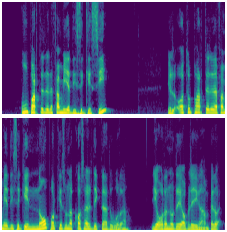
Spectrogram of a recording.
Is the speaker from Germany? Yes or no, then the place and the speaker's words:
yes; Germany; now in Chile; yo soy alemán y en Alemania nuestro gran día de los alemanes no celebramos mucho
